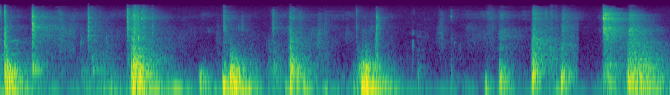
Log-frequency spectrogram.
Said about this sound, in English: The cat jumped out of one of the coats. Out of the coats? Yeah, my wife's coats. The cat was hiding there.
